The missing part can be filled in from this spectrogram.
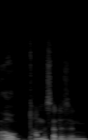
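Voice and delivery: ordinary talk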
